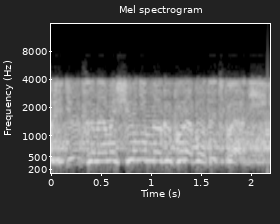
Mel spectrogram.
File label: dialog, dialogs russian; War Thunder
